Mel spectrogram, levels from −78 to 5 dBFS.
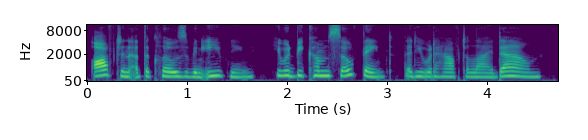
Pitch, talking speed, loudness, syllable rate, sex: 225 Hz, 240 wpm, -23 LUFS, 6.0 syllables/s, female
